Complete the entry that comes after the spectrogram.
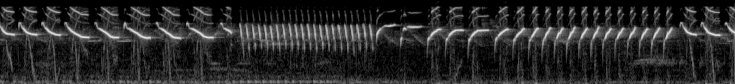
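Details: Belgian canary in natural song, alternating tours: crisp descending whistled notes, then a dense buzzy rattle, then a rapid run of rising, upswept notes, all loud and close.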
